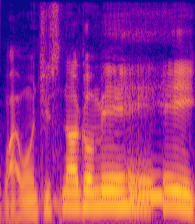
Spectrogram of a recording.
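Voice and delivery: high, slow whiny cat voice; voicing a cat before it is run over; mock cat voice. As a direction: plead like a needy cat. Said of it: "Yeah, like".

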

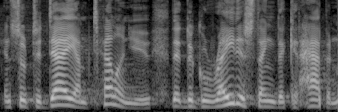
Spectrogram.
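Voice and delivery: ordinary talk

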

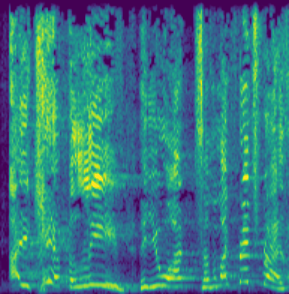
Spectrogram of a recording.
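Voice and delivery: drawn-out, high indignant tirade; going off. Retold or imitated. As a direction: stretch out the outraged disbelief. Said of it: "I just went off".

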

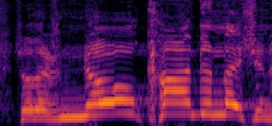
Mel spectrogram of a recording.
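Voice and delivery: "no condemnation" rung out high and loud, leaning on "no"; preaching proclamation. Acted. Preacher proclaims the key phrase.

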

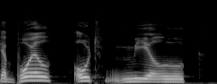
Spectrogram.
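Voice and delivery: slow, halting, tripping over oat milk; careful, tongue-tied delivery; stumbling over words. Real, not acted. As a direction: feel your way through the tongue-twister. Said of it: "This is so hard to say".

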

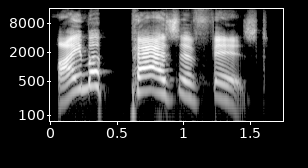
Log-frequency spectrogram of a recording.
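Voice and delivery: high, loud snake pleading innocence. Acted. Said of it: "as it goes".

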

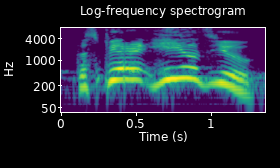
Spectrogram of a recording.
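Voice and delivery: high-pitched mock healer pronouncement; Benny Hinn impression. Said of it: "Benny Hinn would hit them with his jacket and say".

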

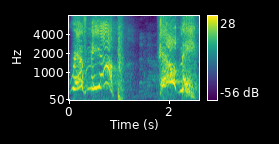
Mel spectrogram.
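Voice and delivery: begging churchgoer, lightly mocked; whiny mock plea. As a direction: whine it like a bored churchgoer. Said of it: "y'all sitting there".

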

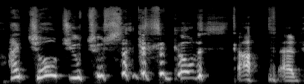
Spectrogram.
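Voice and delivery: high mock scolding with a laugh; exasperated scold. Takamine scolding the coach for gushing, high mock exasperation. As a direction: tell him off, high and laughing.

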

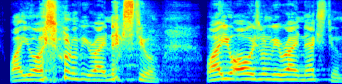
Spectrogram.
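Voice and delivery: playful teasing call-out; teasing shout. Real, not acted. Preacher teasing a congregant about his girlfriend, loud. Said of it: "He's so mad at me right now".

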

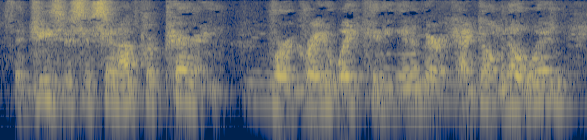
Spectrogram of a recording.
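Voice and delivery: low, soft intimate preaching; quiet, low earnest sermon close; hushed. Real, not acted. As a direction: bring it down to a near hush.

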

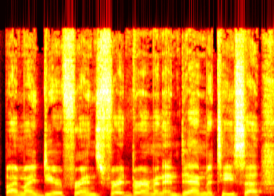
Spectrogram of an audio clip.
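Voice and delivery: upbeat host welcome; podcast intro. Acted. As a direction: open the show brightly.

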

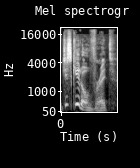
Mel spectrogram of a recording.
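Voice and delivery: low, offhand brush-off; blunt friend. Retold or imitated. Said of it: "a friend in our community group who's an eight".

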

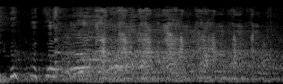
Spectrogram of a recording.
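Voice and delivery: high delighted burst of laughter. Real, not acted. Laughing at the memory.

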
